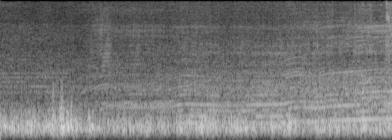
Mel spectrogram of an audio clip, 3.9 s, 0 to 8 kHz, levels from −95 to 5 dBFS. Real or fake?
real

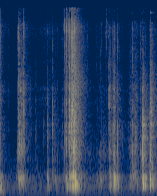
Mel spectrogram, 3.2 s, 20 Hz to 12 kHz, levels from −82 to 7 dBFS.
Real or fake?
real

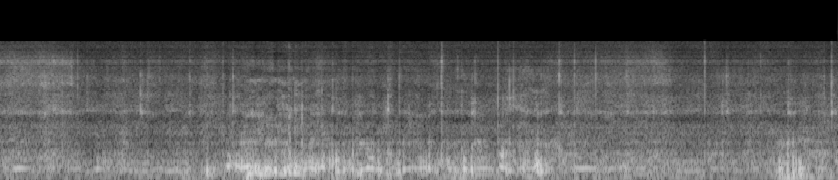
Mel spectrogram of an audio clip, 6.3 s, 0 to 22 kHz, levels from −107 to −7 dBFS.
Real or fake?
fake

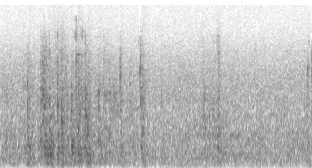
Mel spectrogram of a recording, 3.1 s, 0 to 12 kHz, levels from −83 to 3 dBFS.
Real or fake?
real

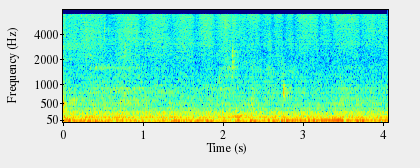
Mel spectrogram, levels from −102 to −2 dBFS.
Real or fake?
real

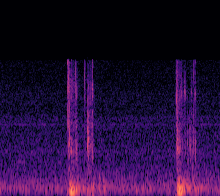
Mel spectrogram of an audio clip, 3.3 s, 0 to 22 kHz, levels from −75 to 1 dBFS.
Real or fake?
real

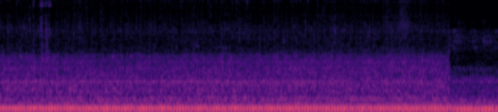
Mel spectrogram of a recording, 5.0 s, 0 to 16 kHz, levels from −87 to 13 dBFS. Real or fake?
real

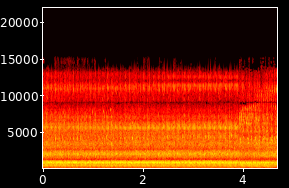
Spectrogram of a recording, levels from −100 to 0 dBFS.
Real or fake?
real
